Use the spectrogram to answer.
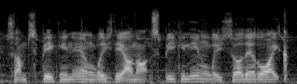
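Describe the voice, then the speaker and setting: A man, a student chatting in a group interview, animated, sometimes acting out other people in a high voice. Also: a little fast. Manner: animated, acts out puzzled locals in a high voice.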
